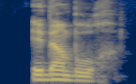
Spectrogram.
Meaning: 1. Edinburgh (the capital city of Scotland) 2. Edinburgh, Edinburgh (a council area of Scotland)
- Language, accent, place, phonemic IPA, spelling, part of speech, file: French, France, Lyon, /e.dɛ̃.buʁ/, Édimbourg, proper noun, LL-Q150 (fra)-Édimbourg.wav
